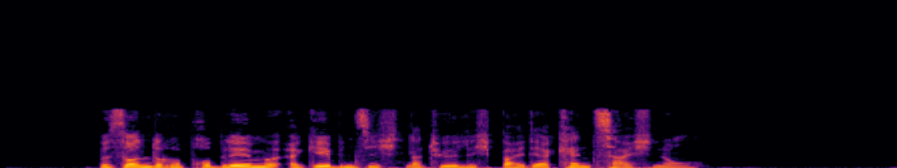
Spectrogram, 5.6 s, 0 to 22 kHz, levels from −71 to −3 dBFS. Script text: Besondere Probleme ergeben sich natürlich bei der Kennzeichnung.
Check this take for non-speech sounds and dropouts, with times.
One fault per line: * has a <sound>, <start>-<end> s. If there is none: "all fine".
all fine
